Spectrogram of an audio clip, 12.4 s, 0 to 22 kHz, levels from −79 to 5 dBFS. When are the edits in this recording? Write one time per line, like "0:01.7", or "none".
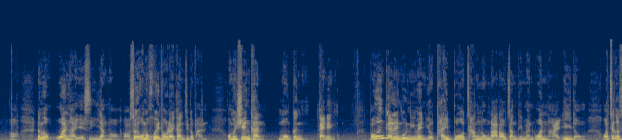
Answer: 0:02.4

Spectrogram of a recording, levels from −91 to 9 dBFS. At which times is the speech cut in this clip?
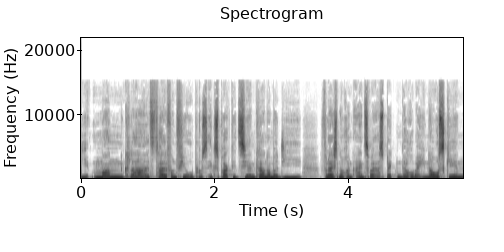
none

